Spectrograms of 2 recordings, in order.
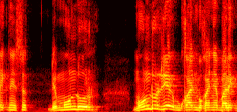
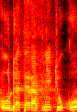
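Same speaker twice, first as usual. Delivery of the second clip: plain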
